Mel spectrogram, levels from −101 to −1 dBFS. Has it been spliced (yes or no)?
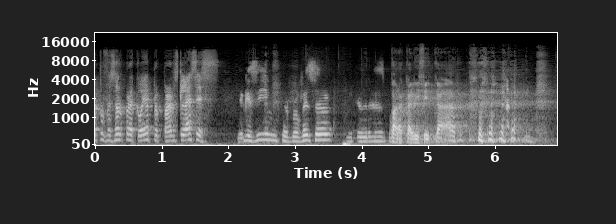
yes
